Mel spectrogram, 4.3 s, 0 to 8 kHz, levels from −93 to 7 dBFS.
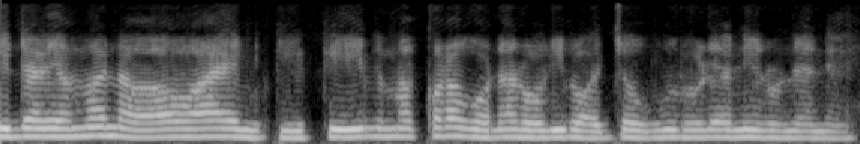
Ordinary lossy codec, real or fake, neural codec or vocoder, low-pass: none; fake; codec, 16 kHz, 2 kbps, FreqCodec, smaller model; 7.2 kHz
